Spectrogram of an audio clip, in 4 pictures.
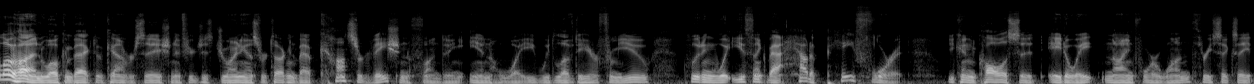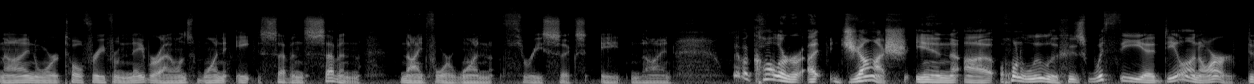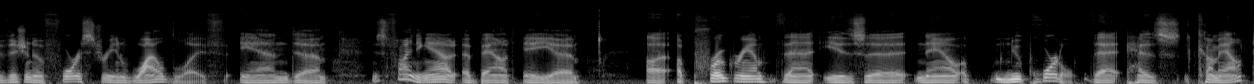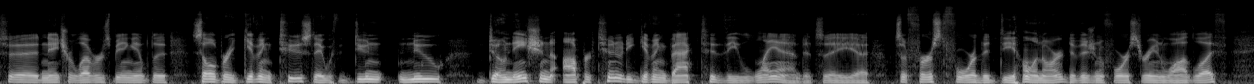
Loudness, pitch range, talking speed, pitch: -24 LUFS, 85-110 Hz, 145 wpm, 95 Hz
